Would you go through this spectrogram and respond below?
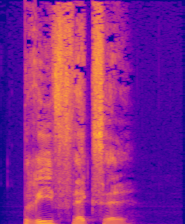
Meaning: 1. exchange of letters, communication 2. a collection letters exchanged between two people
- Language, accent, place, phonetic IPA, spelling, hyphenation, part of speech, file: German, Germany, Berlin, [ˈbʀiːfˌvɛksl̩], Briefwechsel, Brief‧wech‧sel, noun, De-Briefwechsel.ogg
